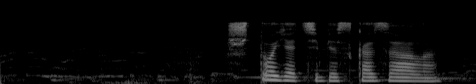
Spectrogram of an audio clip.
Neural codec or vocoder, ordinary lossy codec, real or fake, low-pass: none; none; real; 7.2 kHz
